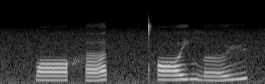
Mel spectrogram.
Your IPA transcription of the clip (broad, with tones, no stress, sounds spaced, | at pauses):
p ɔː˨ h ɐ˨˥ t̚ | t̪ʰ ɔː˨˧ j ŋ ɵ˨˥ ɥ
